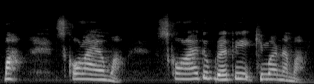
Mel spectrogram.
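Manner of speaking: put-on eager child. Child asking mother.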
